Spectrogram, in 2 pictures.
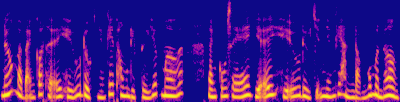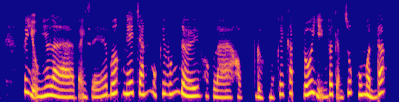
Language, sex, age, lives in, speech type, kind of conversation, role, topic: Vietnamese, female, 25-29, Vietnam, read, expert-assistant, expert, Tại sao con người lại mơ khi ngủ?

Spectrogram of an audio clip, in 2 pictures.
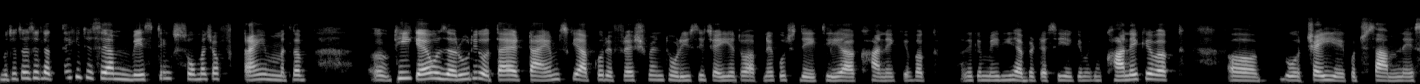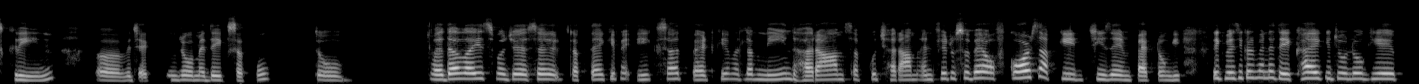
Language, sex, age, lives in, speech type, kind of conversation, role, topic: Hindi, female, 45-49, India, conversation, podcast, guest, Tumhare hisaab se binge-watching ka kya asar hota hai?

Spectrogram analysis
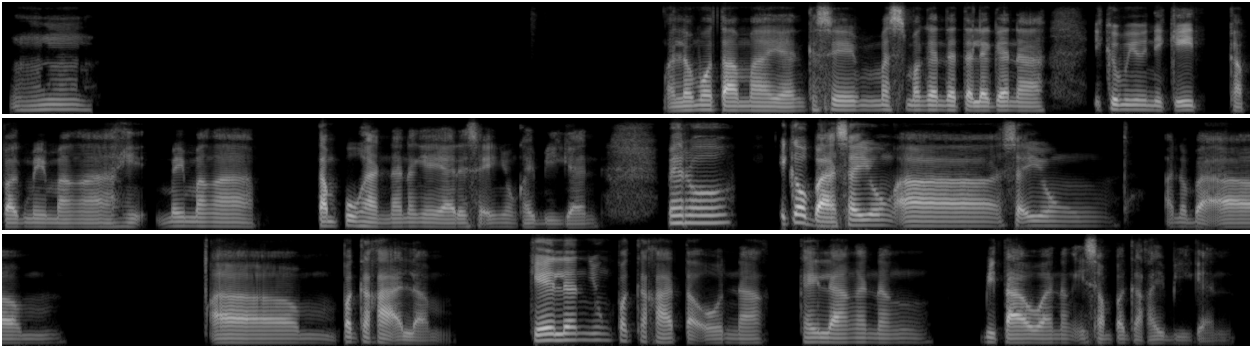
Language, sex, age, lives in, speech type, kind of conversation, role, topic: Filipino, male, 25-29, Philippines, conversation, podcast, host, Paano mo pinangangalagaan ang mga pagkakaibigan mo?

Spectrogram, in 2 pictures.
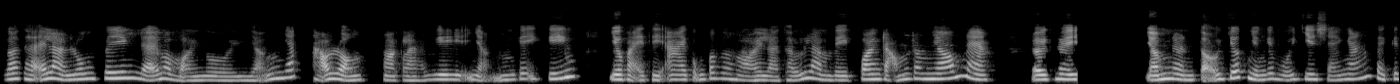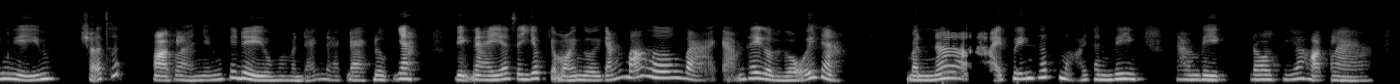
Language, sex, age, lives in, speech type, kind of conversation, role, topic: Vietnamese, female, 30-34, Vietnam, read, expert-assistant, expert, Những kỹ năng cần thiết để làm việc nhóm hiệu quả là gì?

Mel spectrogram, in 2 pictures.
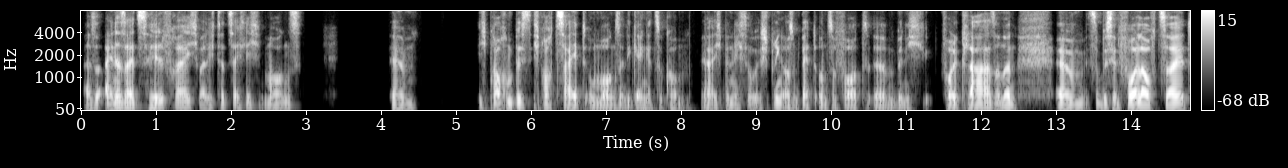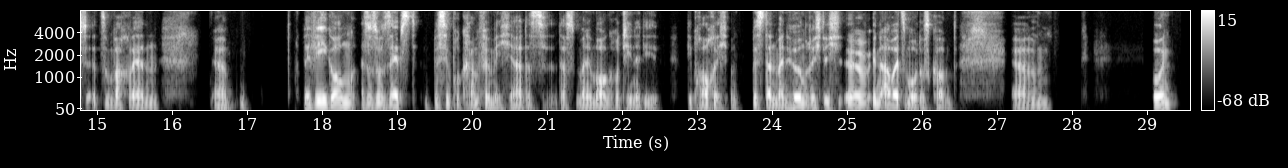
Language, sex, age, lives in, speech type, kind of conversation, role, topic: German, male, 35-39, Germany, conversation, podcast, guest, Wie richtest du Zeitblöcke ein, um konzentriert zu arbeiten?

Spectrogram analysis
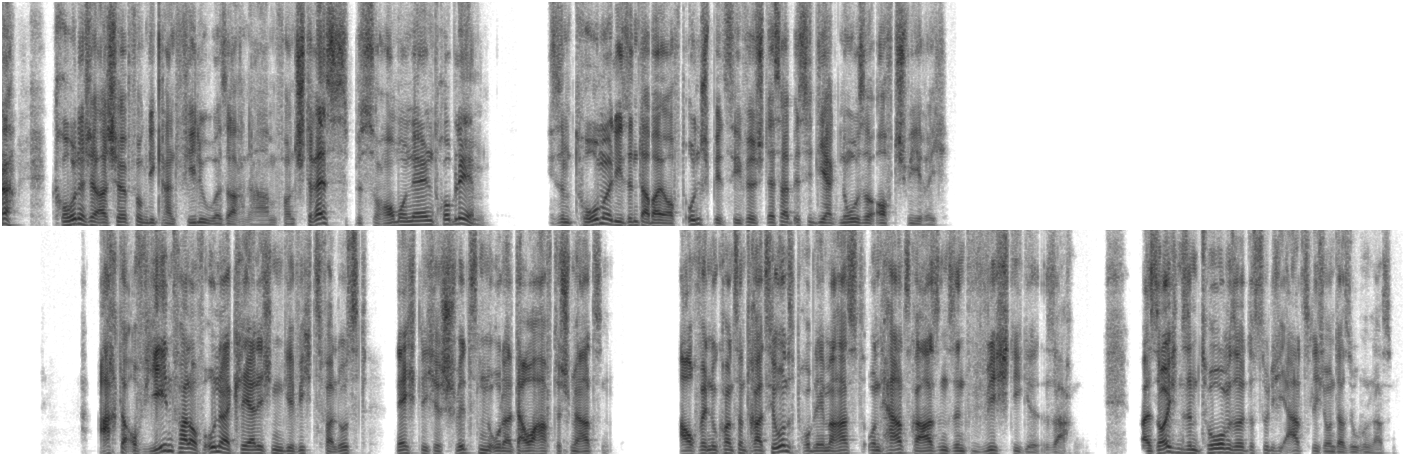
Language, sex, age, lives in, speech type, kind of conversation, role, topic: German, male, 50-54, Germany, read, expert-assistant, expert, Warum dauert es manchmal so lange, bis die Ursache für chronische Müdigkeit gefunden wird?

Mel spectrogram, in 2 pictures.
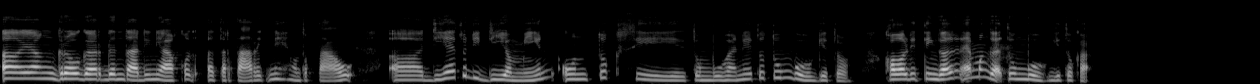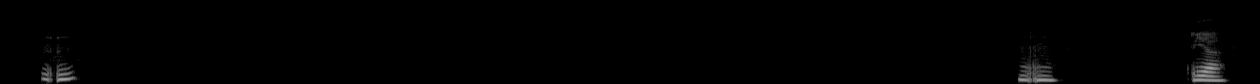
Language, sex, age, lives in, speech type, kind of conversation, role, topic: Indonesian, female, 25-29, Indonesia, conversation, podcast, host, Apa hobi favoritmu, dan kenapa kamu menyukainya?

